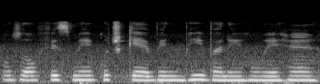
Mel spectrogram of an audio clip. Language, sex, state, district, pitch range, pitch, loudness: Hindi, female, Chhattisgarh, Raipur, 195-205 Hz, 195 Hz, -11 LUFS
